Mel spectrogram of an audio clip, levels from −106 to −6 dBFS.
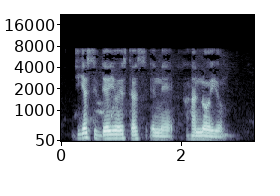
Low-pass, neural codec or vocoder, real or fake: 7.2 kHz; none; real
